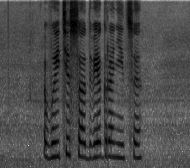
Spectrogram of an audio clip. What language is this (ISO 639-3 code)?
rus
